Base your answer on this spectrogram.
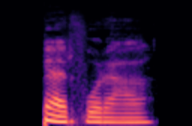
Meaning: to perforate
- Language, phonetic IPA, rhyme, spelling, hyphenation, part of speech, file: Hungarian, [ˈpɛrforaːl], -aːl, perforál, per‧fo‧rál, verb, Hu-perforál.ogg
